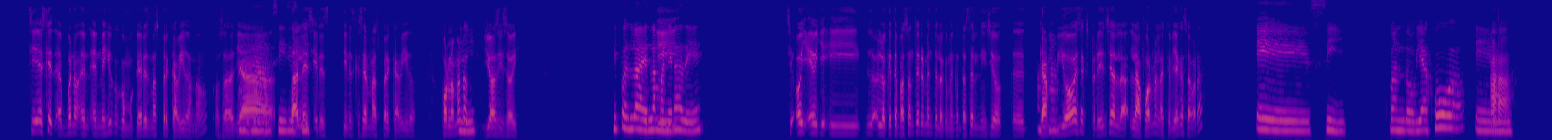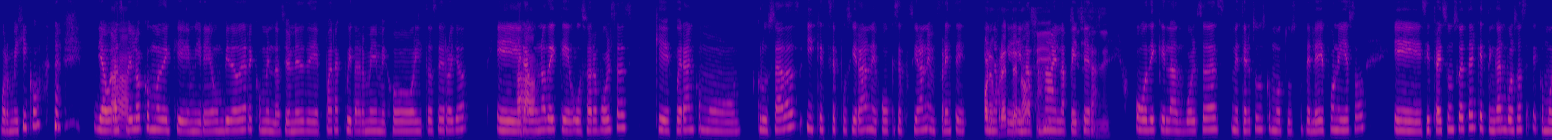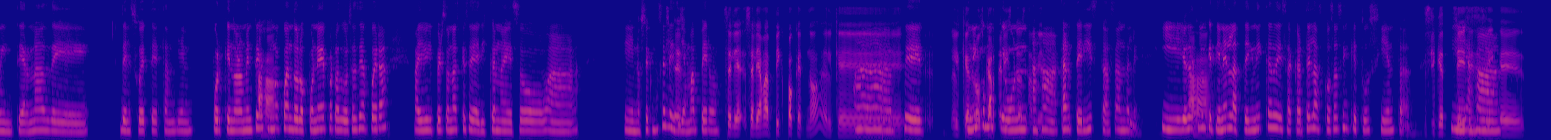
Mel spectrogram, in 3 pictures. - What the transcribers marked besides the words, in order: chuckle
- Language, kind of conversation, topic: Spanish, unstructured, ¿Alguna vez te han robado algo mientras viajabas?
